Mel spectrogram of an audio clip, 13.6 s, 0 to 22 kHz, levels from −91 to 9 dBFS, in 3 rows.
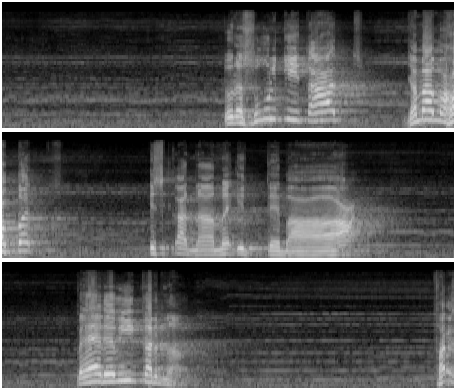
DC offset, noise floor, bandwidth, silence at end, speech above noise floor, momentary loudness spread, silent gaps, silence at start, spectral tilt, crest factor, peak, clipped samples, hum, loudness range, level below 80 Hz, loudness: under 0.1%; -46 dBFS; 16 kHz; 0 s; 32 dB; 17 LU; none; 2.25 s; -4.5 dB/octave; 18 dB; 0 dBFS; under 0.1%; none; 5 LU; -54 dBFS; -15 LUFS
